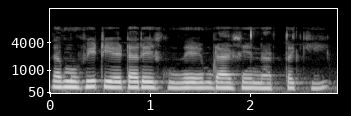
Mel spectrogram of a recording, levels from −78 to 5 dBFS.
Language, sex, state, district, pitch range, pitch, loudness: English, female, Karnataka, Bangalore, 185-205 Hz, 190 Hz, -14 LUFS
